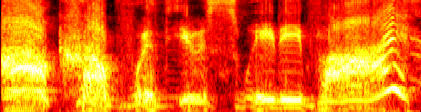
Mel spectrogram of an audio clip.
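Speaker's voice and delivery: badly done, very loud, raspy, swooping cartoon mom voice. Attempting a cartoon voice after saying it's a hard one: Marge Simpson voice. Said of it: "Marge is a hard voice".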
